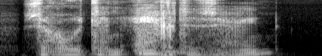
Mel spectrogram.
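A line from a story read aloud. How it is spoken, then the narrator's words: Queen whispering back. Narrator (Dutch): fluisterde de koningin terug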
